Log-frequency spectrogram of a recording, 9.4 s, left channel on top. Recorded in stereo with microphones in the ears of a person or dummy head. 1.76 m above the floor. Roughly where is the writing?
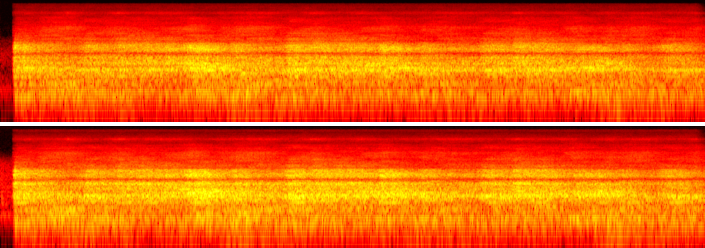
Centre.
